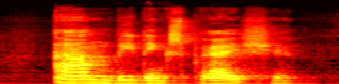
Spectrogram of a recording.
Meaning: diminutive of aanbiedingsprijs
- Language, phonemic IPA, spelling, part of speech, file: Dutch, /ˈambidɪŋsˌprɛiʃəs/, aanbiedingsprijsje, noun, Nl-aanbiedingsprijsje.ogg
